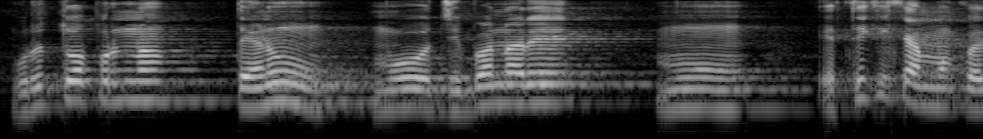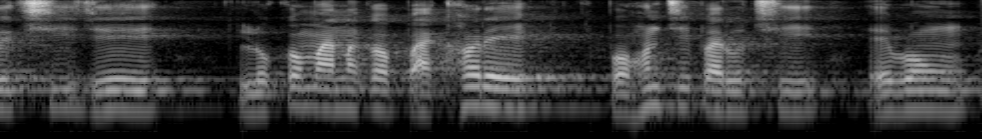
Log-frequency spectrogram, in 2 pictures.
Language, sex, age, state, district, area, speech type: Odia, male, 45-60, Odisha, Nayagarh, rural, spontaneous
